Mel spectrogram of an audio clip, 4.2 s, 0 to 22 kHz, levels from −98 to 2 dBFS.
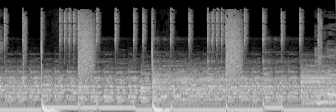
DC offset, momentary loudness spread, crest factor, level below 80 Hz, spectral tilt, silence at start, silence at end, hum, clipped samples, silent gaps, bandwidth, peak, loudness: under 0.1%; 3 LU; 16 dB; -22 dBFS; -4.5 dB/octave; 0 s; 0 s; none; under 0.1%; none; 17 kHz; -2 dBFS; -18 LUFS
